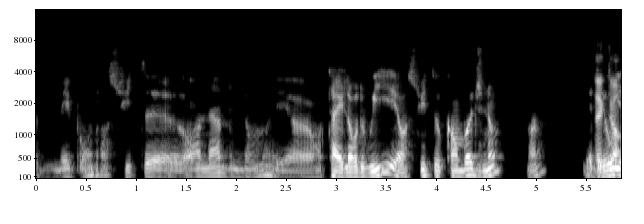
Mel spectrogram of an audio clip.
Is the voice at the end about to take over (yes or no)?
yes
